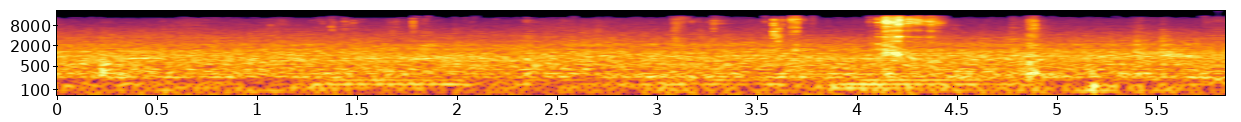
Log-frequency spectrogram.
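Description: Eating sounds of hands mixing rice on steel plates over a steady background rush. There are a few light clicks, and a sharper clink about four seconds in as a bowl of dal is tipped over the rice.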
